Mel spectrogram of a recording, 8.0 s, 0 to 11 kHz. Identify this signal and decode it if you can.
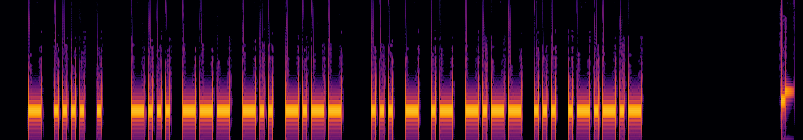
Morse code, heard as a keyed tone, about 28 wpm, 700 Hz. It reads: THE BODY STAYS.
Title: A Sound Of Thunder 28wpm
